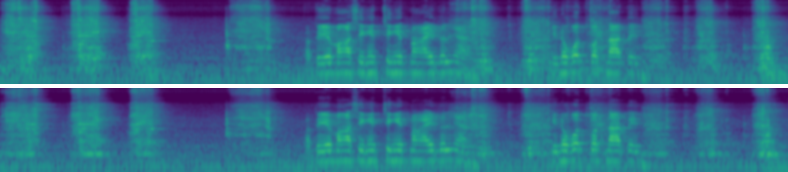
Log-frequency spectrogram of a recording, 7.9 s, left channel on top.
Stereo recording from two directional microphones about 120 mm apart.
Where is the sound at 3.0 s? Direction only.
20° right (ahead or behind).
